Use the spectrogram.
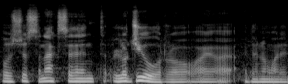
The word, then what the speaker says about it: giuro: Ah, giuro. In my language, it's very, very similar. He swears. Only we use a J instead of a G and I, but you pronounce it the same.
